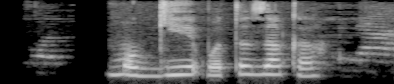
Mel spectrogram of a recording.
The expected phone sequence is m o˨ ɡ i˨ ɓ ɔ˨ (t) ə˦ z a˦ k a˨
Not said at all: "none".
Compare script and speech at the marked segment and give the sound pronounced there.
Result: t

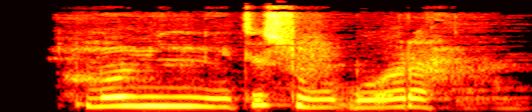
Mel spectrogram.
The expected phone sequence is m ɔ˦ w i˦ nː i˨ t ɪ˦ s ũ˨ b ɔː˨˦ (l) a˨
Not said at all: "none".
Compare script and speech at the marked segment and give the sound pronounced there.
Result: ɾ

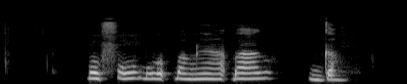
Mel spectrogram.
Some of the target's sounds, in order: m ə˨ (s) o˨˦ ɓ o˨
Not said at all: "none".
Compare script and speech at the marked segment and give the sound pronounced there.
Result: f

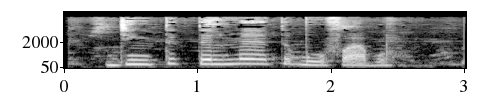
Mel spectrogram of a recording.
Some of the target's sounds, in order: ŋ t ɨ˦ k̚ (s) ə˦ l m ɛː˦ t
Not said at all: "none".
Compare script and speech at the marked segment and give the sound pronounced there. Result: t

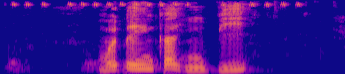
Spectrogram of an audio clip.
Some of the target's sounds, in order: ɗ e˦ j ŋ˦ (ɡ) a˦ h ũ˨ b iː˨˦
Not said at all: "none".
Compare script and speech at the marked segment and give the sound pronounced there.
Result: k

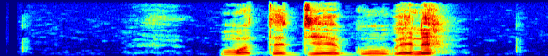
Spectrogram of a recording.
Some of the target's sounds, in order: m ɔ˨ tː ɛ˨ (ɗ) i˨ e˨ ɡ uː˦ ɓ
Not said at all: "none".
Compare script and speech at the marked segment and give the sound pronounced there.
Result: d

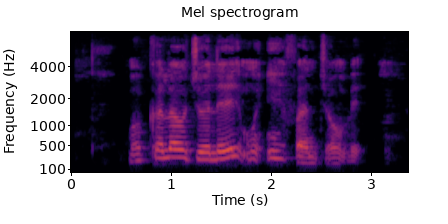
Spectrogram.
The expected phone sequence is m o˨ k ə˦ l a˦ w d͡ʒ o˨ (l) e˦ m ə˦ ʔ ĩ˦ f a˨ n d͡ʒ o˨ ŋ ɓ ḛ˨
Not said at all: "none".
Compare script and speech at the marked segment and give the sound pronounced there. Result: l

